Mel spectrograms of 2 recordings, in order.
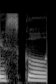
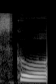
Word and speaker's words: school: For example, saying a school instead of school or a special instead of special or a state instead of state. English does not add an extra vowel before s plus consonant words. Listen carefully to the clean start.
